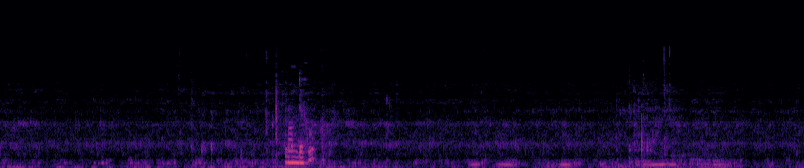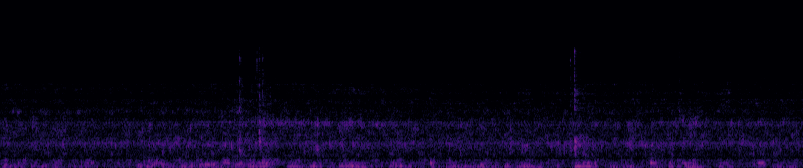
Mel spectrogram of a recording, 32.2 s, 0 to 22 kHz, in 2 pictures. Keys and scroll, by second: 2.6 super+c, 3.5-5.5 typing, 6.0 shift+super+v, 6.4 super+;, 7.1 ;, 12.3-13.3 typing, 21.0 shift+super+Right, 21.3 shift+super+c, 22.3 super+c, 25.7 Up, 27.3 super+Right, 27.5 super+Return, 27.7 super+v, 29.8 Left.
